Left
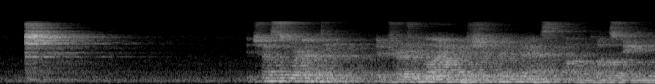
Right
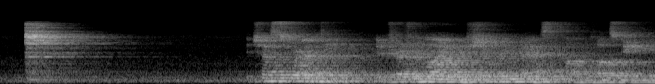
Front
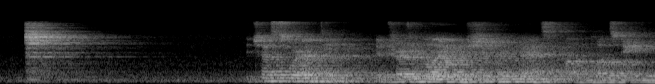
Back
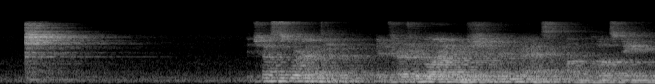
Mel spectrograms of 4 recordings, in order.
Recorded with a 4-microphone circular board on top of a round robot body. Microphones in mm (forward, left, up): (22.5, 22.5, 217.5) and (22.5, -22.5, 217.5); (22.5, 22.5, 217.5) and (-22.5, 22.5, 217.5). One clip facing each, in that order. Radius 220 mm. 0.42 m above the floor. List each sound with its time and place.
0.2 s dishes clattering: 145° left, 1.1 m
2.5 s a man speaking: 5° left, 1.5 m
